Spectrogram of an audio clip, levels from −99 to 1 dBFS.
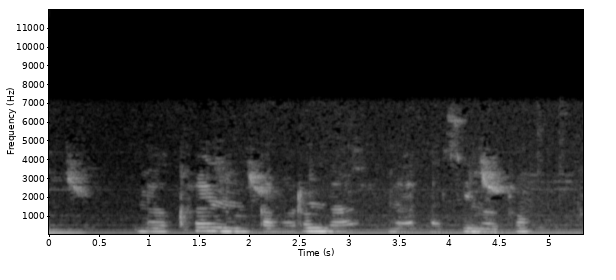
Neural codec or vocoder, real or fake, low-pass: none; real; 7.2 kHz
